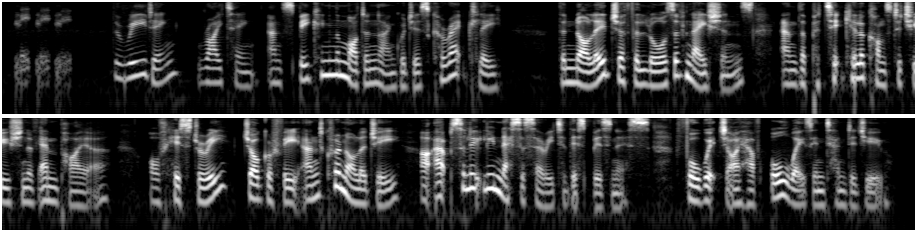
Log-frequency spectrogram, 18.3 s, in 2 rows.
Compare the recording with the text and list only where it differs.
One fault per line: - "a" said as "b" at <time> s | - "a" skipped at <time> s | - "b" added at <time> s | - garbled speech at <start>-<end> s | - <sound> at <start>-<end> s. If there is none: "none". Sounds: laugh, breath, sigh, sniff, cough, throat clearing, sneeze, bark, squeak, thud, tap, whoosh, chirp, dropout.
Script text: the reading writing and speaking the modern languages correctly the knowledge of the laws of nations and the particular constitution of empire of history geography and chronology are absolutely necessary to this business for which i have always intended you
- laugh at 0.1-0.7 s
